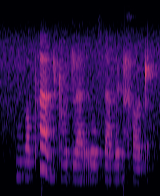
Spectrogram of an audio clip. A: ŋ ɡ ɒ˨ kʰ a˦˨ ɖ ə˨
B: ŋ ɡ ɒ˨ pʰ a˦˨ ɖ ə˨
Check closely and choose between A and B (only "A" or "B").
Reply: B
